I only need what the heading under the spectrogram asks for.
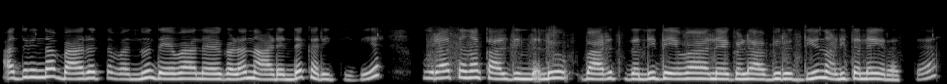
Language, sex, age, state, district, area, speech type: Kannada, female, 18-30, Karnataka, Shimoga, rural, spontaneous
